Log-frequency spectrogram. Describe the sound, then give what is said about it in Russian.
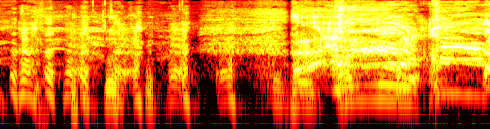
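A man coughs loudly toward a professor in a run of several harsh, voiced bursts, the last ones drawn out and throaty like forceful throat clearing. “кашляет в сторону профессора.”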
